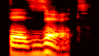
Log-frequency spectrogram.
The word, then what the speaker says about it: dessert: This word is just pronounced dessert.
